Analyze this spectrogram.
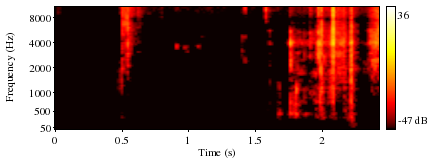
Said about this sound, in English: I hope you guys don't mind if I like get sips of water here and there, because the bitch mouth be dry.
